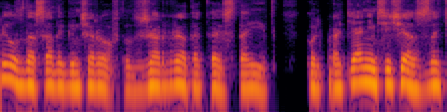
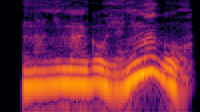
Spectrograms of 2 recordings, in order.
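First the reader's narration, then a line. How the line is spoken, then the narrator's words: Exclaiming. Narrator (Russian): воскликнул он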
